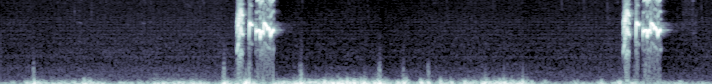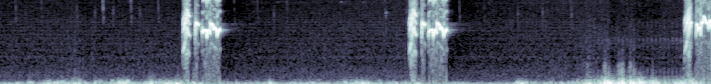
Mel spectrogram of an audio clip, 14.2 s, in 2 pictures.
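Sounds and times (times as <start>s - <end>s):
low steady rumble: 0.0s - 14.2s
sooty-headed bulbul chattering: 2.4s - 2.8s, 6.2s - 6.6s, 9.0s - 9.4s, 11.2s - 11.6s, 14.0s - 14.2s.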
